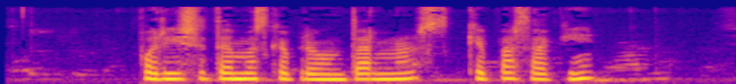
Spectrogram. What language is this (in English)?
Galician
